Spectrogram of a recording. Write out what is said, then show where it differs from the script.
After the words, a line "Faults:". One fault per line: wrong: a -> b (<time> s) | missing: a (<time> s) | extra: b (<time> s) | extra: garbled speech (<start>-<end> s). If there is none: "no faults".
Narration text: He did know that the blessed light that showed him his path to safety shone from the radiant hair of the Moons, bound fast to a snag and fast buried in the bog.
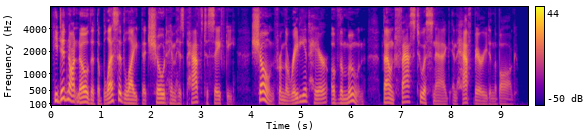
He did not know that the blessed light that showed him his path to safety shone from the radiant hair of the Moon, bound fast to a snag and half buried in the bog.
Faults:
extra: not (0.3 s)
wrong: Moons -> Moon (5.8 s)
wrong: fast -> half (8.1 s)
